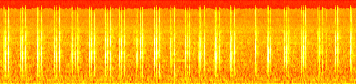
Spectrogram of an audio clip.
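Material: Glass.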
